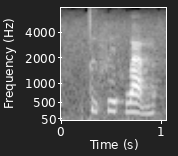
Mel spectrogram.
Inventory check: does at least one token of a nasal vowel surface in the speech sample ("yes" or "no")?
no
